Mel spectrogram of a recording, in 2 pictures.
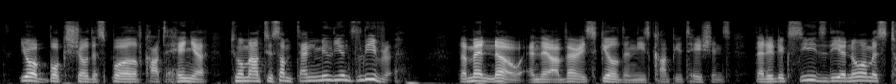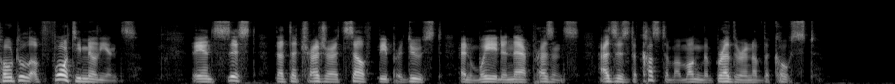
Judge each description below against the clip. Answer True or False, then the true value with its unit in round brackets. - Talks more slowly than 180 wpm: False (190 wpm)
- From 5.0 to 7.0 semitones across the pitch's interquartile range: True (5.5 semitones)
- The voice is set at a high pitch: False (135 Hz)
